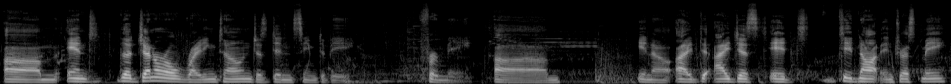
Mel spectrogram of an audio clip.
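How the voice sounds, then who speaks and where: A man's voice: medium pitch, measured pace, fairly bright tone. A man giving casual video game commentary, talking in a hesitant, rambling way. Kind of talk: casual gameplay commentary chat.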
